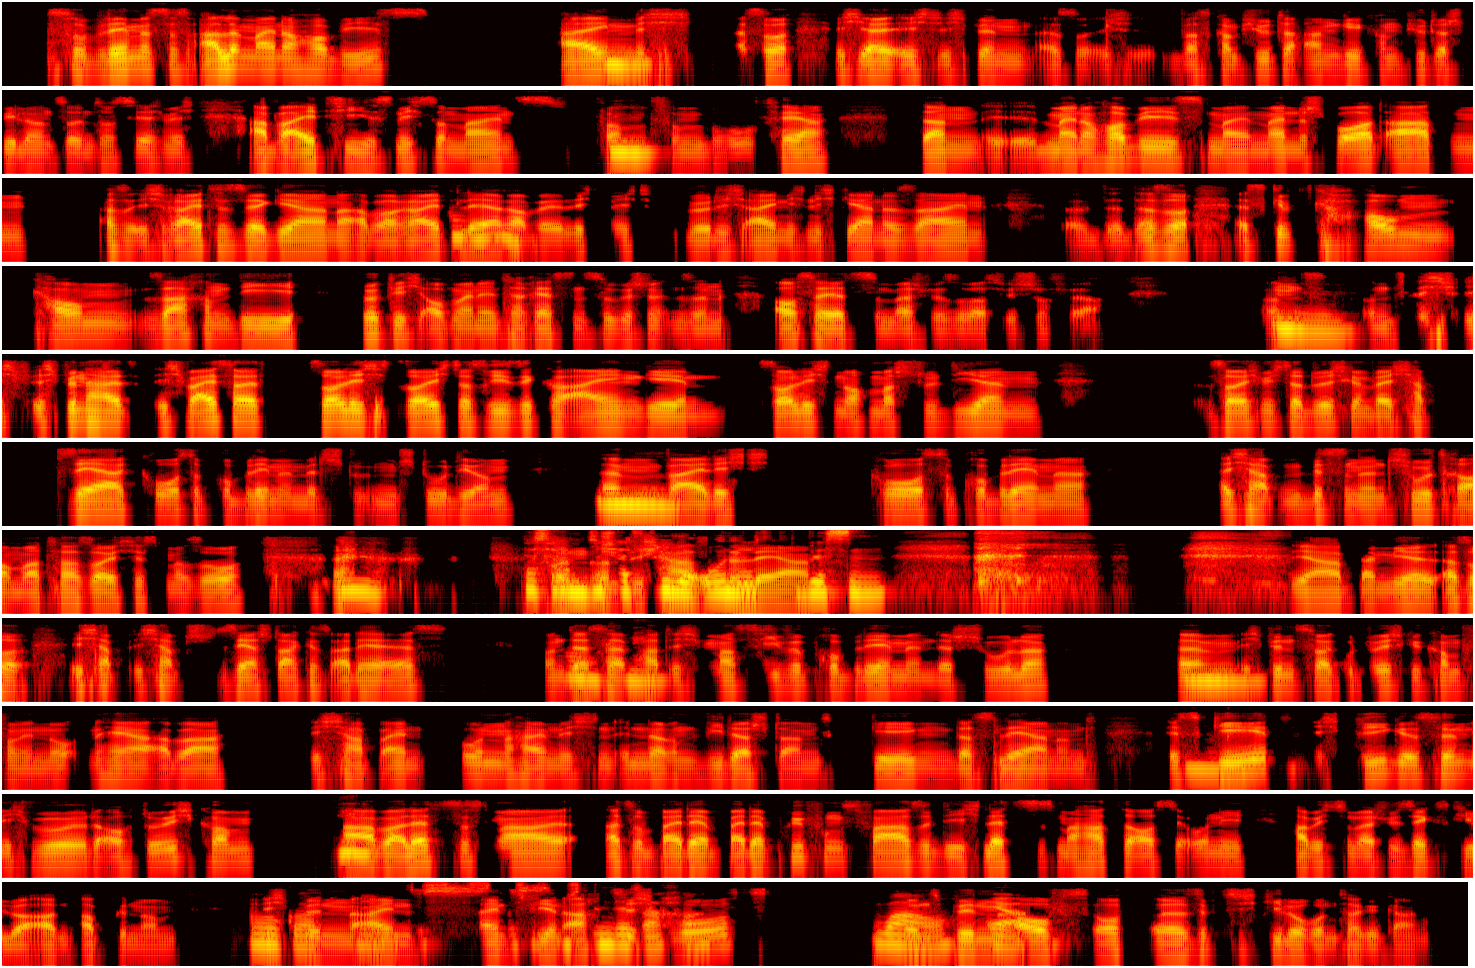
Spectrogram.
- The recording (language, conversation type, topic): German, advice, Wie kann ich mit Überforderung bei einer schrittweisen Rückkehr zur Arbeit umgehen?
- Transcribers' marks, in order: surprised: "Aha"; laugh; laugh; stressed: "unheimlichen"; "nicht" said as "nich"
